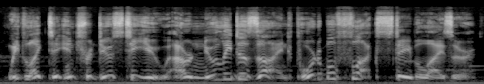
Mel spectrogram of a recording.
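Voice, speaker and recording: A formal male spokesperson acted by a man in a story game. His fairly high voice is husky and swings widely in pitch as he declaims his presentation. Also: huge pitch swings, moderate pace, no echo, exaggerated voice. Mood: formal, promotional. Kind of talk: acted product-launch speech.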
